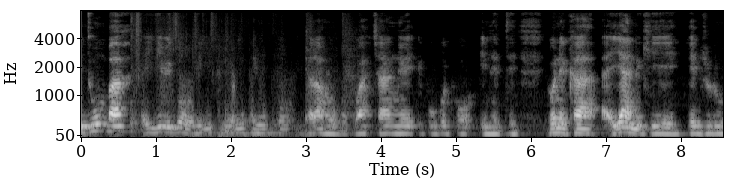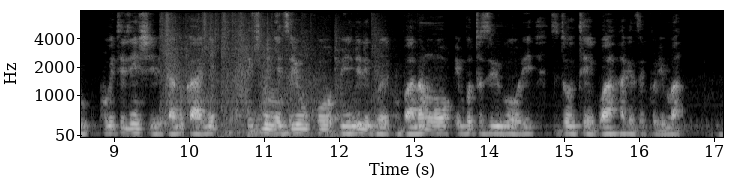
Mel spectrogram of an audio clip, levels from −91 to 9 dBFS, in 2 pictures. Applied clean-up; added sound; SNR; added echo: neural separator model SepFormer DNS4.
